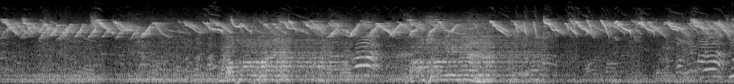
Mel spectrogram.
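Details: White-eye competing at a bird song contest in Semarang, Indonesia, sustaining a rapid, shrill twittering outpouring called 'nembak', amid other singing birds and lively crowd noise.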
